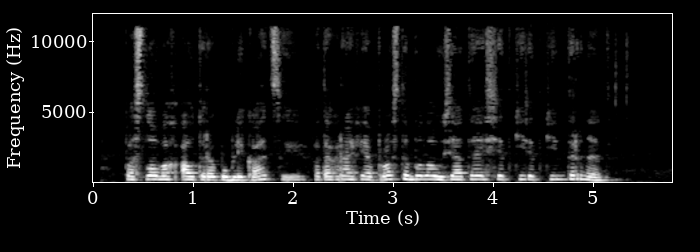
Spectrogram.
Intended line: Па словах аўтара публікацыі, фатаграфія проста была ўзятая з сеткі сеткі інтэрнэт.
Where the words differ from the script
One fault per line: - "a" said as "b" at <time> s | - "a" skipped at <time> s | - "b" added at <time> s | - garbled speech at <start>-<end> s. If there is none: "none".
none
